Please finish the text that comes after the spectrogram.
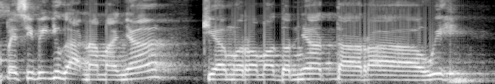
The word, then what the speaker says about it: tarawih: Qiamnya ada yang khas spesifik juga namanya qiam ramadannya tarawih. Sebenarnya bacanya bukan tarawih tarawih. Ro itu kan fathah, tapi kita tarawih. Kita bilang bahkan tarawih ya enggak apa-apa ya.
